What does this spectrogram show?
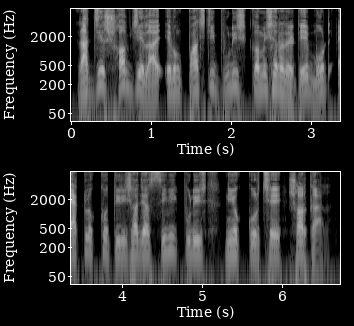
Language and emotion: Bengali, neutral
